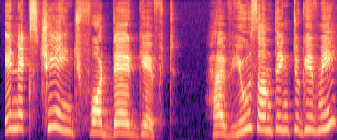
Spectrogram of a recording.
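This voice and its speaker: A woman's voice: sits high, big pitch swings, takes it slowly, a bit bright, voice pushed up, heavily acted. A woman doing an ancient talking stone spirit. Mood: solemn. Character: ancient wise male stone spirit storyteller.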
